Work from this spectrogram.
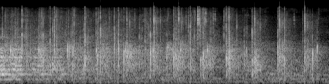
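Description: An audience at a stage event bursts into strong applause, many hands clapping in a thick, uneven patter at close range.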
